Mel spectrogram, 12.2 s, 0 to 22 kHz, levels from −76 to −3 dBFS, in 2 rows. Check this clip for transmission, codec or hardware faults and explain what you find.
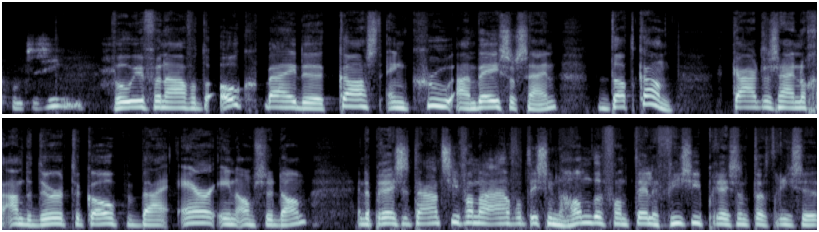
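One transmission fault is audible in this speech clip.

Call bitrate drop, from 9.02 s to 12.23 s: the call's bandwidth estimate fell, so the encoder coded the speech far more coarsely and trimmed its highs. The audio turns rough, watery and muffled, which fits a fall from 48 to 12 kbps, with the worst stretch lasting about 1.1 s.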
